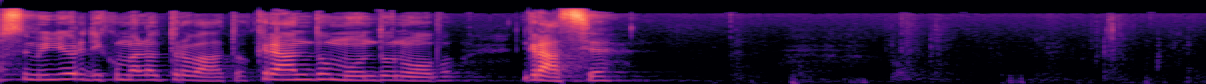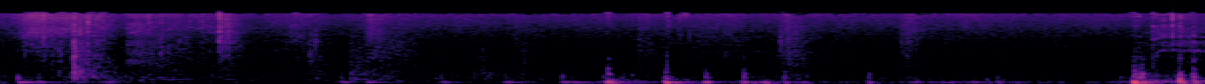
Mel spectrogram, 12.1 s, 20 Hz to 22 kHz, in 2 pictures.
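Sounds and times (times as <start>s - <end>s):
microphone handling clicks: 5.4s - 11.0s, 11.7s - 12.0s
faint low thuds: 7.8s - 12.0s.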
